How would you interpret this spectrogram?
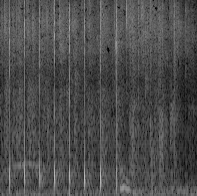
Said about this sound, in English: Could we all please just give a round of applause if we may?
